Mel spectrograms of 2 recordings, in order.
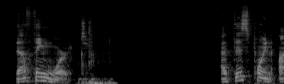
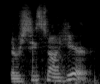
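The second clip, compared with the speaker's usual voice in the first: quoting the clerk; 7 semitones higher than usual. Retold or imitated. Clerk reports missing receipt.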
